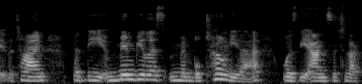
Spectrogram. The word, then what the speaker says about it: Mimbulus Mimbletonia: I answered, and I could never say it right, so I was dying to make sure I pronounced it correctly at the time. But the Mimbulus Mimbletonia was the answer to that question.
